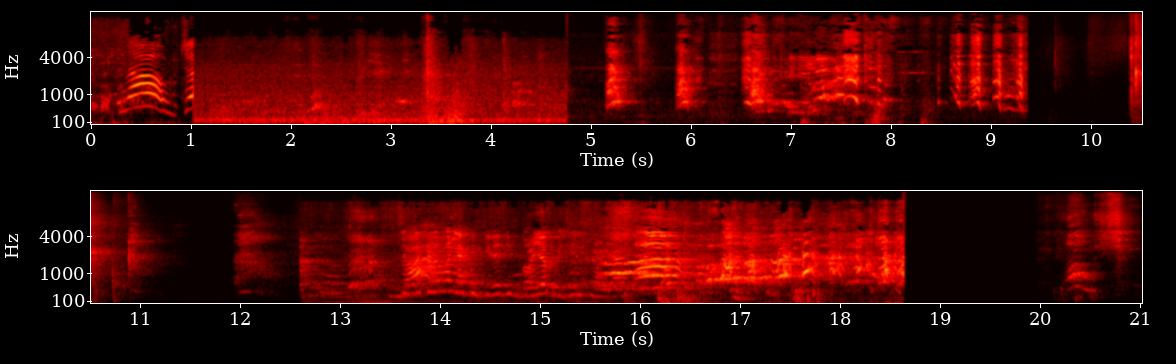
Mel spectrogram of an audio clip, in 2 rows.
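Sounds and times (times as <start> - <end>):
low hum: 1.0 - 5.1
people laughing: 6.4 - 9.4, 15.6 - 18.7
people talking: 6.7 - 8.0, 12.6 - 16.7.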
